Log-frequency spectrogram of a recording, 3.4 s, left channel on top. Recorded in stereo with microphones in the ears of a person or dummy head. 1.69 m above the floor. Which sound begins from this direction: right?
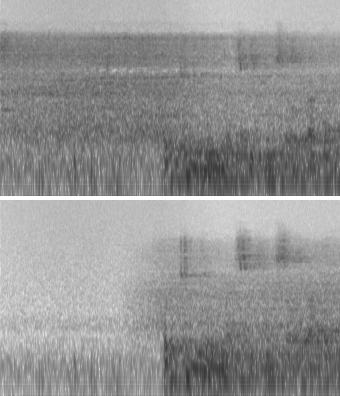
A man speaking, at 1.6 s.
